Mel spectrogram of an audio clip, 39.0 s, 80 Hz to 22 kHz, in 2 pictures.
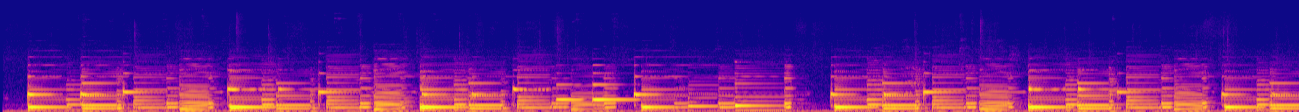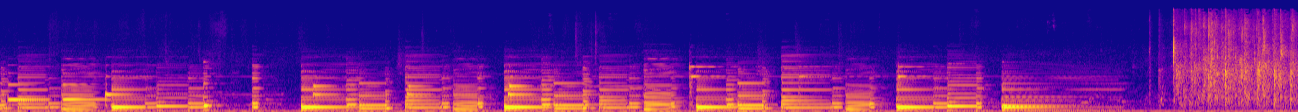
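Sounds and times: piano duet: 0.0 - 38.9.

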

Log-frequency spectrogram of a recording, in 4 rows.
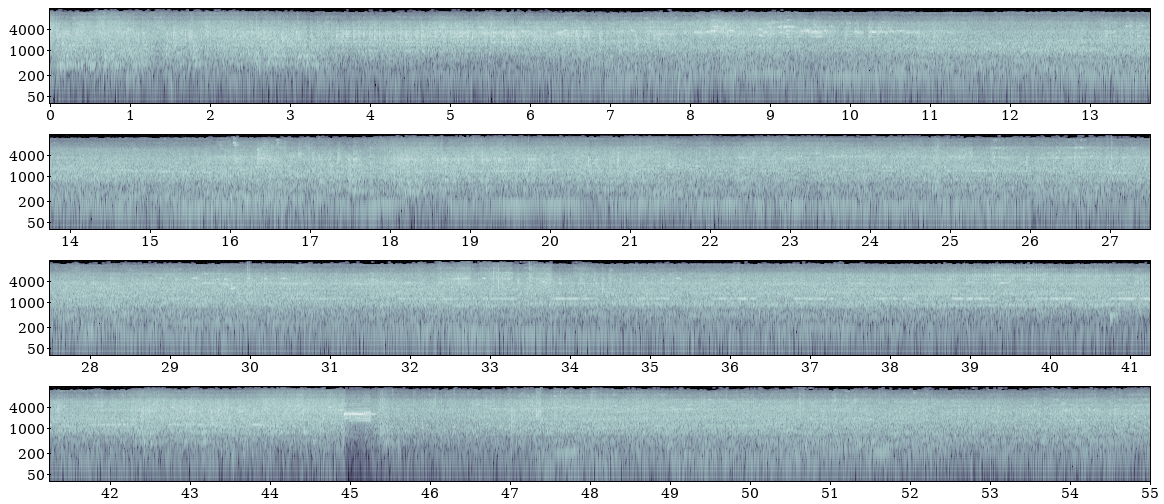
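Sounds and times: heavy diesel engines running: 0.0 - 55.0
reversing alarm beeping: 29.0 - 44.1.

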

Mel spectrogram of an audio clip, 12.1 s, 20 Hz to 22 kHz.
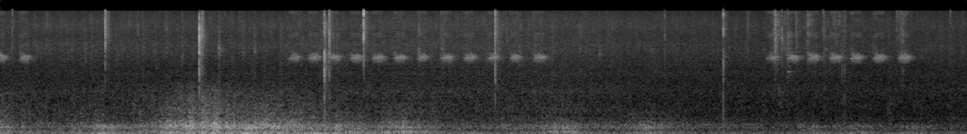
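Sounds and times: cricket chirping: 0.0 - 0.5, 3.5 - 7.1, 9.6 - 11.6
wood fire popping: 0.0 - 11.5
steady rain: 0.0 - 12.0
thunder rumbling: 0.0 - 12.0.

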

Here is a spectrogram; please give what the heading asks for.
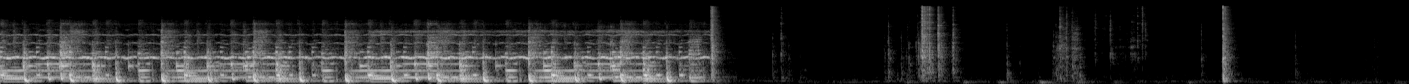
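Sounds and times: music from boombox: 0.0 - 7.2.

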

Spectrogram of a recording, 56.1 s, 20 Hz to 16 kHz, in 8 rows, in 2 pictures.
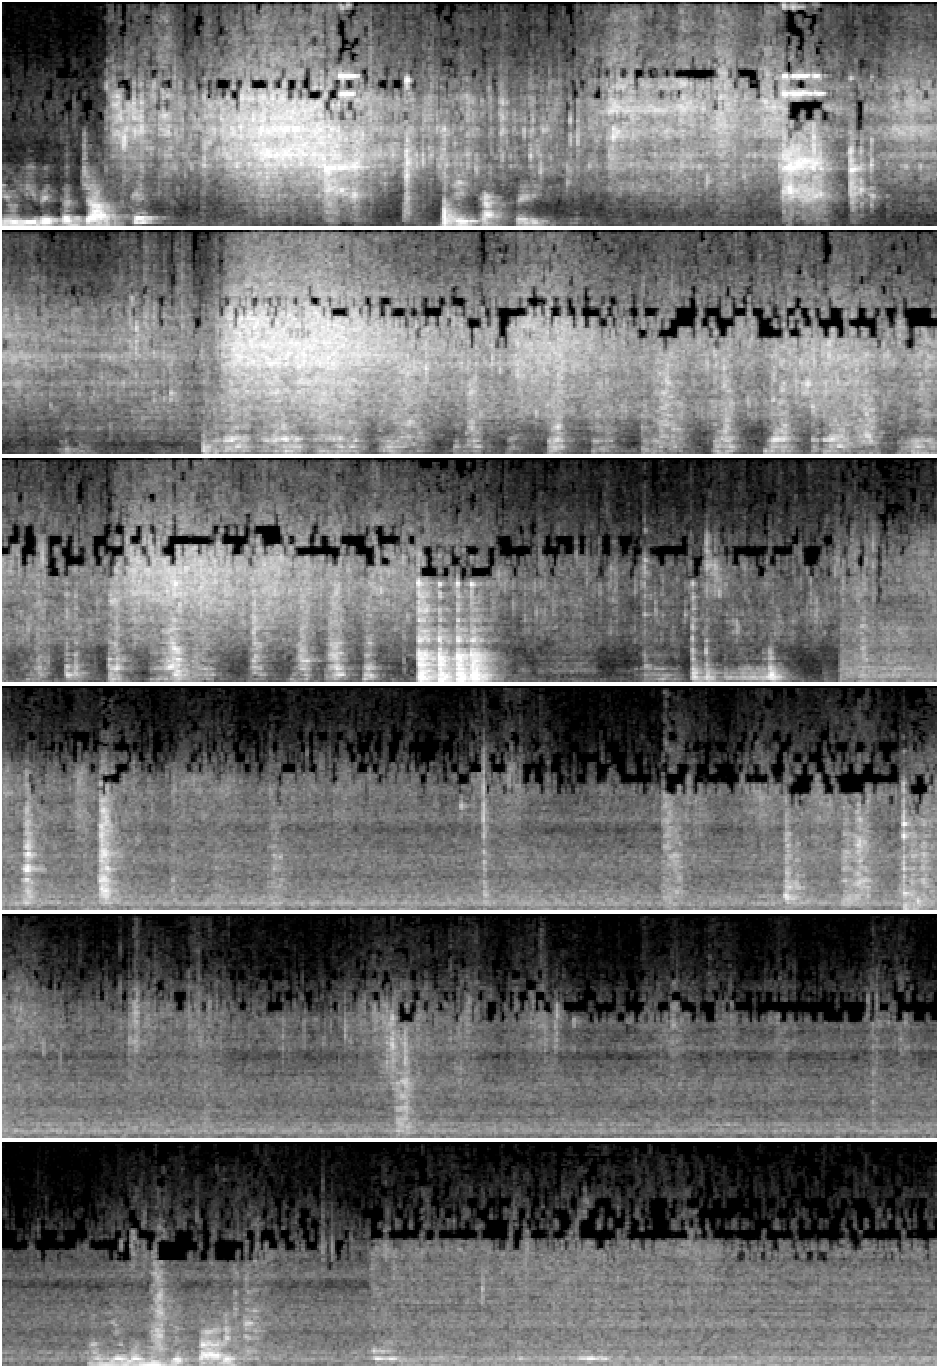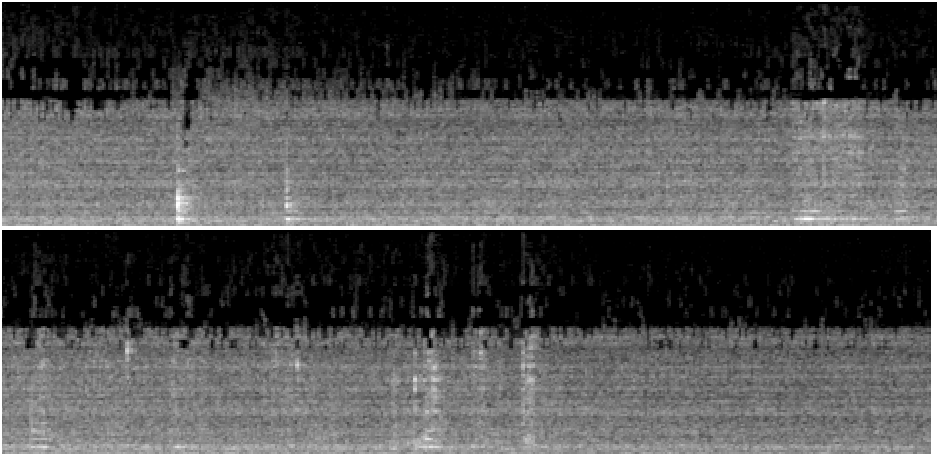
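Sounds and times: spaghetti sizzling in frying pan: 0.6 - 56.0.

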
